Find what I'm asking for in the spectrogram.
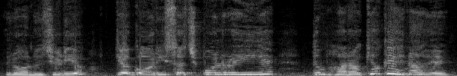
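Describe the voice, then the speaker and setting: A woman voicing a male owl king who judges the birds in a moral-story cartoon, measured and commanding. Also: fairly high pitch, mellow, lightly acted. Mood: questioning.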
